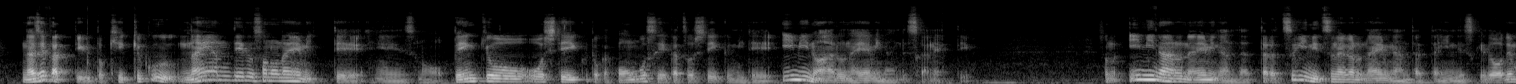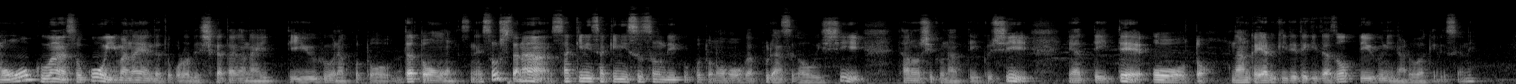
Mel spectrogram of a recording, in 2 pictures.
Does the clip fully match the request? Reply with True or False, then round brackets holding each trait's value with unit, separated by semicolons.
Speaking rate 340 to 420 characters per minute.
True (355 characters per minute)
